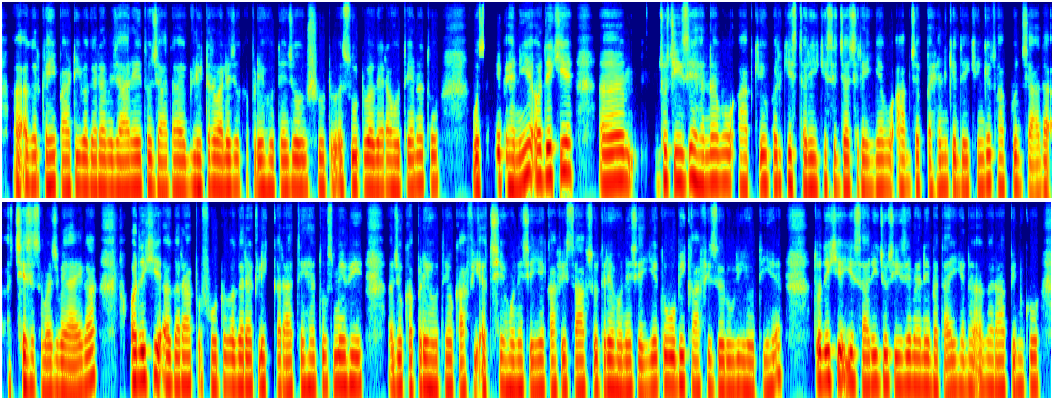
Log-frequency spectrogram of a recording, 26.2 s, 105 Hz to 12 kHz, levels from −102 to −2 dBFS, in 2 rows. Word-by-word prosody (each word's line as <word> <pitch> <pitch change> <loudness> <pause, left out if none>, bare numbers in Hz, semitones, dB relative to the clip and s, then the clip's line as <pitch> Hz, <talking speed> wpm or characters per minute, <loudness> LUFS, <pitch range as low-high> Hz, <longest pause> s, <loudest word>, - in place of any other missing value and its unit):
अ, - - 0
अगर 145 0 -1
कहीं 145 0 +4
पार्टी 135 +1 0
वगैरह 135 0 +1
में 135 - 0
जा 130 0 +1
रहें 135 +1 +2
है, 135 - +3
तो 140 +1 0
ज़्यादा 130 0 -1
ग्लिटर 140 +1 +1
वाले 135 -1 +3
जो 135 0 -2
कपड़े 130 0 -3
होते 130 0 -1
हैं, 130 - +1
जो 135 -1 +2
शूट 135 -1 -3 0.2
सूट 145 0 +1
वगैरह 135 0 +2
होते 135 +1 -2
हैं 135 - 0
ना, 145 0 0
तो 150 0 -2 0.4
वो 140 - +4
सब - - -11
भी 160 - +4
पहनिए। 140 +8 +3
और 170 - +2
देखिए 185 +3 +4 0.3
अ, 155 0 +4 0.4
जो 165 - +3
चीज़ें 160 +2 +2
हैं 150 -1 +2
ना 155 +2 +1
वो 155 0 0
आपके 140 +1 -3
ऊपर 150 0 0
किस 155 -2 0
तरीके 140 0 0
से 140 - -6
जँच 135 -1 -1
रही 130 -1 -1
है, 135 - +1
वो 135 -1 -2
आप 135 0 -3
जब 140 - 0
पहन 130 +2 -3
के 135 - -1
देखेंगे 135 +2 -2
तो 150 -2 -6
आपको 135 +1 -3
ज़्यादा 125 0 -5
अच्छे 145 +2 +1
से 140 0 0
समझ 125 -1 -2
में 125 - +2
आएगा। 125 +8 +2 0.5
और 160 - +7
देखिए, 165 +2 +5
अगर 145 0 +2
आप 145 +1 -2
फ़ोटो 140 0 -2
वगैरह 140 0 +3
क्लिक 140 0 0
कराते 130 0 -2
हैं, 135 0 +1
तो 145 +1 -3
उसमें 145 0 +2
भी 145 0 +3 0.4
अ, - - -2
जो 140 - +2
कपड़े 135 0 +1
होते 130 0 +1
हैं, 135 - +4
वो - - 0
काफ़ी 130 +1 -4
अच्छे 140 +2 -5
होने 130 -1 +2
चाहिए, 130 +1 0
काफ़ी 130 +1 -1
साफ-सुथरे 130 0 0
होने 130 +1 +2
चाहिए, 130 +1 -1
तो 145 0 0
वो 145 - +4
भी 145 - +5
काफ़ी 130 +1 -3
ज़रूरी 130 0 0
होती 130 +1 -2
है। 155 +7 -1 0.4
तो 165 - +4
देखिए, 165 0 +4
ये - - +3
सारी 145 +1 +2
जो 150 - +3
चीज़ें 145 0 +1
मैंने 140 -1 +1
बताई 130 0 -2
है 135 - -3
ना, 130 - -1
अगर 135 0 -2
आप 130 0 -2
इनको 135 +1 -1
135 Hz, 240 wpm, -22 LUFS, 130-145 Hz, 0.5 s, और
